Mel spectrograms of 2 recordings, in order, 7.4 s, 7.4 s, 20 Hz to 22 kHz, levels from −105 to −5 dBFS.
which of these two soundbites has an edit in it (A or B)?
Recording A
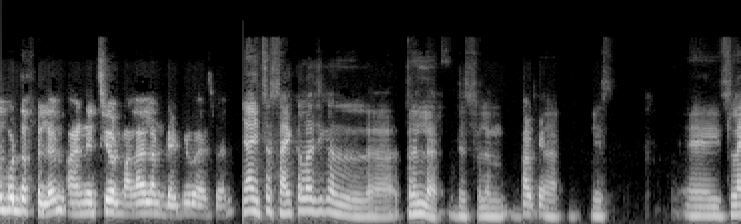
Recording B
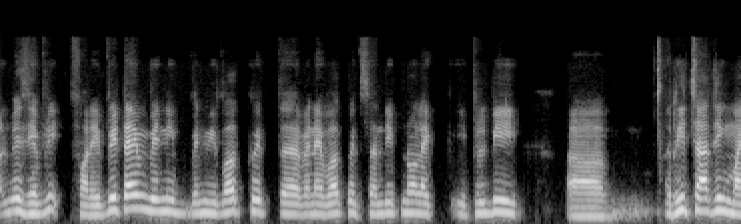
A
